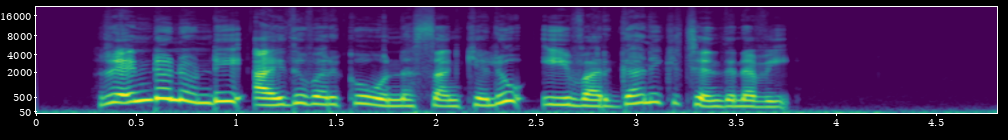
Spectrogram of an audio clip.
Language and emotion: Telugu, neutral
